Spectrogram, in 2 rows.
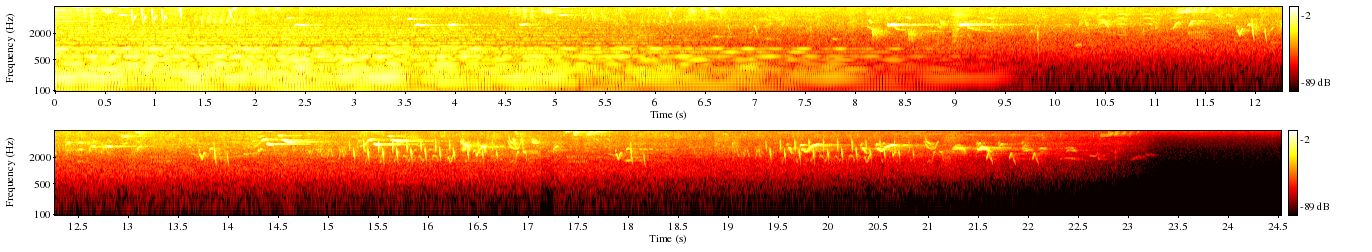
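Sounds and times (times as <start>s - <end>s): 
ambient keyboards: 0.0s - 9.2s.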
